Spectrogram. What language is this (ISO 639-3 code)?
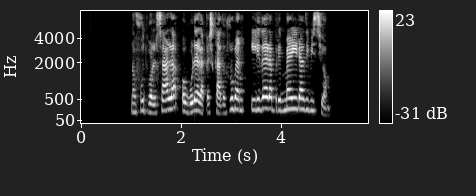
glg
